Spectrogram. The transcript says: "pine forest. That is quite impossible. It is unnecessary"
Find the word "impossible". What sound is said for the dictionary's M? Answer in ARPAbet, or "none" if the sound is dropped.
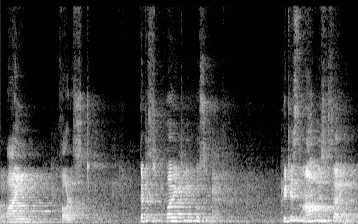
none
